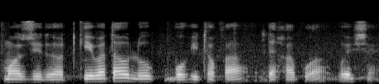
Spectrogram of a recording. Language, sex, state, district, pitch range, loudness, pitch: Assamese, male, Assam, Kamrup Metropolitan, 115-135 Hz, -17 LUFS, 120 Hz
